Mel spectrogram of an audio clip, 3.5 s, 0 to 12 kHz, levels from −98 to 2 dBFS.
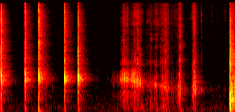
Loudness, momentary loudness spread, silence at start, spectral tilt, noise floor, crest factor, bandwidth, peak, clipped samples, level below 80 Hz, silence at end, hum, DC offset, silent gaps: -33 LUFS; 21 LU; 0 s; -3.5 dB/octave; -75 dBFS; 28 dB; 11.5 kHz; -6 dBFS; under 0.1%; -56 dBFS; 0 s; none; under 0.1%; none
